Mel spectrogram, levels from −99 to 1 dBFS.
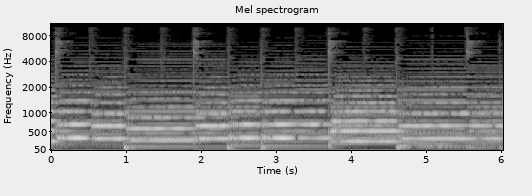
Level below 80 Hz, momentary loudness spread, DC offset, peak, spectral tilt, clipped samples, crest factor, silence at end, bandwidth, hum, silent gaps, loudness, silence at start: -52 dBFS; 5 LU; 0.2%; -10 dBFS; -7 dB/octave; under 0.1%; 12 dB; 0 s; 9.4 kHz; none; none; -24 LUFS; 0 s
